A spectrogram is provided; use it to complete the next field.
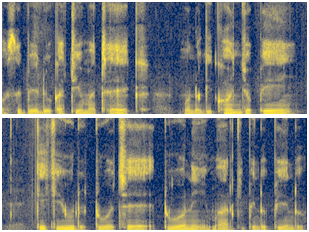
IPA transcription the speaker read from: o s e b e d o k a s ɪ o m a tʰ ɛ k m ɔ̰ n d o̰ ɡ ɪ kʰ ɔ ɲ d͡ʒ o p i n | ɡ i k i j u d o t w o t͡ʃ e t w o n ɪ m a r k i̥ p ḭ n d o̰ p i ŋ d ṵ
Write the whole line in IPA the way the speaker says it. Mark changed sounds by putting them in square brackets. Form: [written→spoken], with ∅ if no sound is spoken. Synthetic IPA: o s e b e d o k a [s→t] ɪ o m a tʰ ɛ k m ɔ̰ n d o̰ ɡ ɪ kʰ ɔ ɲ d͡ʒ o p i [n→ɲ] | [ɡ→k] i k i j u d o t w o t͡ʃ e t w o n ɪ m a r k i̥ p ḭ n d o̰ p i [ŋ→n] d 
